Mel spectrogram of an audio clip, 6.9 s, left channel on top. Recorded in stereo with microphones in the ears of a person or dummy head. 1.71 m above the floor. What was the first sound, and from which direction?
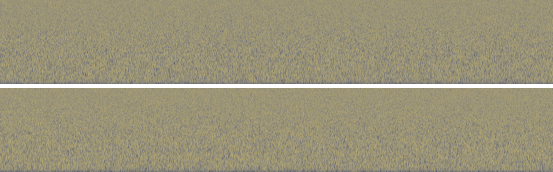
Only background noise.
